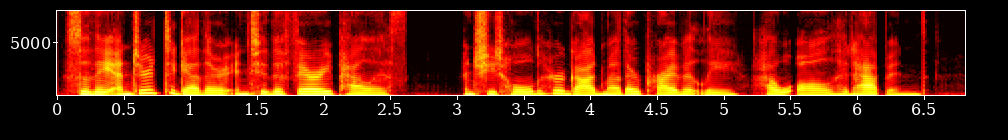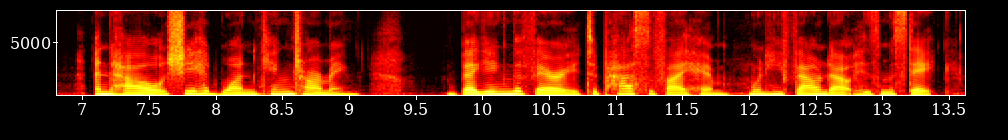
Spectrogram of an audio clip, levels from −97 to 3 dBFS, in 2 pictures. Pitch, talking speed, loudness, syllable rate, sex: 200 Hz, 165 wpm, -18 LUFS, 5.1 syllables/s, female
